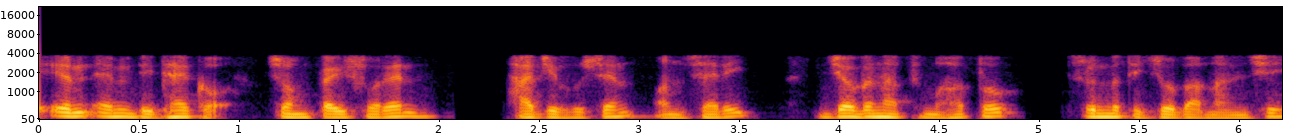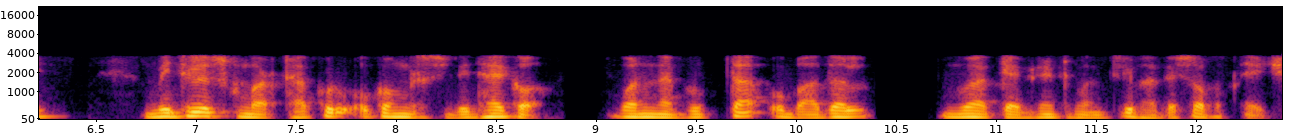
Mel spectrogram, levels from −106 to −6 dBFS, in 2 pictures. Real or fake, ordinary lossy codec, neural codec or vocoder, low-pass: fake; none; codec, 16 kHz, 2 kbps, FunCodec, trained on Chinese and English, 25 frames a second; 3.6 kHz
